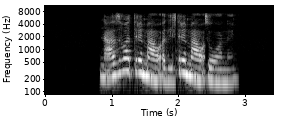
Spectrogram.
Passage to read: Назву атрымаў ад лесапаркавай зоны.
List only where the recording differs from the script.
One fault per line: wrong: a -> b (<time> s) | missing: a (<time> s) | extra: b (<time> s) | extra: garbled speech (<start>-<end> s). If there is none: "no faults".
wrong: лесапаркавай -> атрымаў (1.9 s)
